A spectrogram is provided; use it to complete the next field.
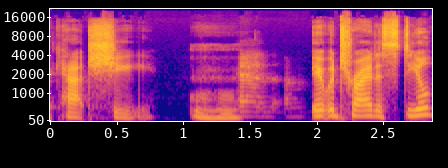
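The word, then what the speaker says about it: cat sidhe: called a cat's uh it's spelled s-i-d-h-e but it's pronounced a cat she it would try to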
